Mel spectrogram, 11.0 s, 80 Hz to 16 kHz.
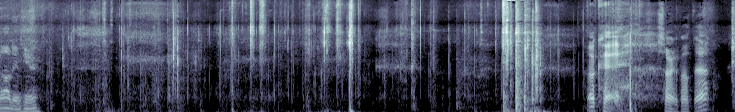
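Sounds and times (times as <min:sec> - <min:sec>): tools knocking and clattering: 0:07.5 - 0:08.4.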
